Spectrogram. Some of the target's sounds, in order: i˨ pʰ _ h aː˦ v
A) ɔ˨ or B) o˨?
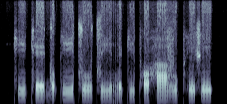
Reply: A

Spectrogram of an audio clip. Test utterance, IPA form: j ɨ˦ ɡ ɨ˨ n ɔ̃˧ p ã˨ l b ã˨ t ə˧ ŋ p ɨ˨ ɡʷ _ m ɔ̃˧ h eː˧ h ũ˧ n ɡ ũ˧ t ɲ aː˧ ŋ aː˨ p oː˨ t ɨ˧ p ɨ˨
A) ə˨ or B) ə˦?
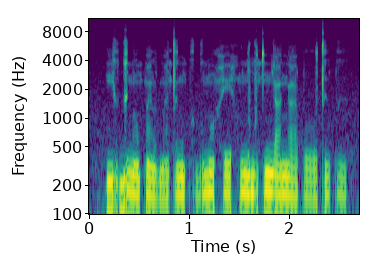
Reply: B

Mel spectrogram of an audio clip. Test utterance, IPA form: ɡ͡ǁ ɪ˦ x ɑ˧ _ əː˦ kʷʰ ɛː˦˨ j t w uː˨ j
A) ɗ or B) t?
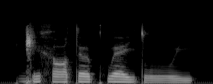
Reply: B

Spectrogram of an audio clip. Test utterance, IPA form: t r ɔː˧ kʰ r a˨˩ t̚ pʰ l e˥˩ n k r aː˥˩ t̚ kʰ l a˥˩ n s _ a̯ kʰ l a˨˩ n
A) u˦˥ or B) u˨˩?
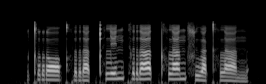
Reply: B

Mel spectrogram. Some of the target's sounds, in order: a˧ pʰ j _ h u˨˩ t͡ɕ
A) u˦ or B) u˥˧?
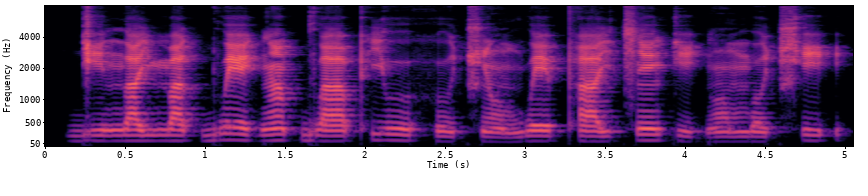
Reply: B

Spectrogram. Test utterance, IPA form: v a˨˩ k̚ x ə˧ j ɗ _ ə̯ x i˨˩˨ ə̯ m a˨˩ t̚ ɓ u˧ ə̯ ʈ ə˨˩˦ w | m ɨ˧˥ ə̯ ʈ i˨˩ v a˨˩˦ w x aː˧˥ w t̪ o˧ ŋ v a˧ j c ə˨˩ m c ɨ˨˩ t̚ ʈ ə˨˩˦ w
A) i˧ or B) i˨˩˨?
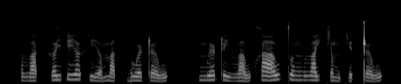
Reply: A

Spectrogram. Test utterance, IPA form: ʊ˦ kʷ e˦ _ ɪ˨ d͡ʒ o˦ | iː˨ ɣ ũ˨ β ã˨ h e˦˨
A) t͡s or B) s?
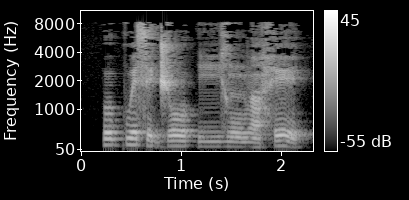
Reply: B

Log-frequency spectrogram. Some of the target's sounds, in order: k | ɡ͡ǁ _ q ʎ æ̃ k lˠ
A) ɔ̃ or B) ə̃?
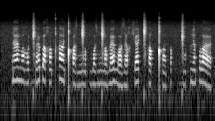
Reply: A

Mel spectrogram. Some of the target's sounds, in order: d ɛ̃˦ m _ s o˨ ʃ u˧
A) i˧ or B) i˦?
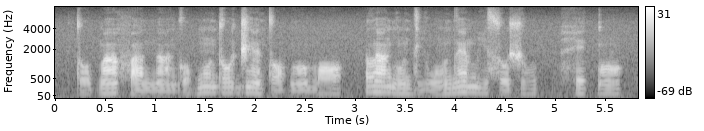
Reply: A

